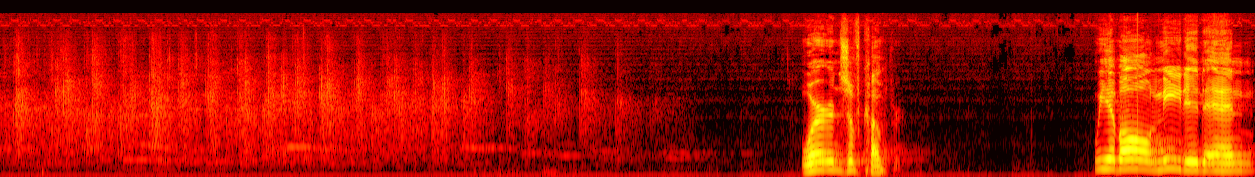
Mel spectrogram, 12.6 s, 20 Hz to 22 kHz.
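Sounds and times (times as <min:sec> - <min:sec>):
standing audience clapping: 0:00.0 - 0:06.8
speech: 0:08.0 - 0:09.1, 0:11.0 - 0:12.5.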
